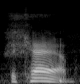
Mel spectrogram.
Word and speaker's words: DeKalb: But DeKalb. yeah, the cab. Yeah. DeKalb is DEKALB, Mm-hmm. but the L is silent. Yeah. But in Illinois, it's not silent.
